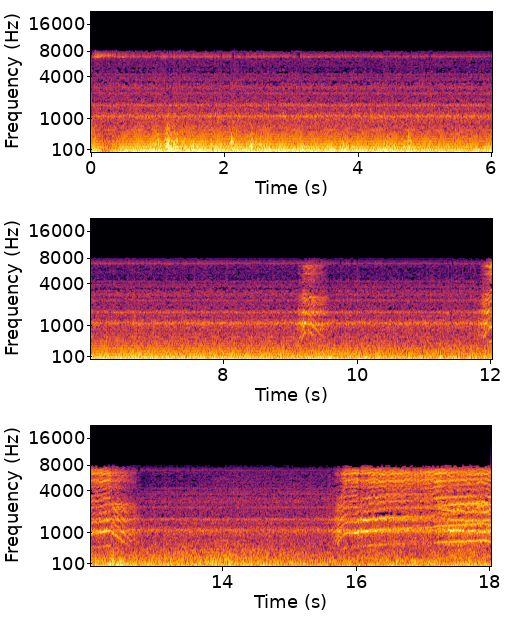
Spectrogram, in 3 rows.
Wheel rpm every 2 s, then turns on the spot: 0, 0, 0, 0, 0, 10, 20, 10, 150.
none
